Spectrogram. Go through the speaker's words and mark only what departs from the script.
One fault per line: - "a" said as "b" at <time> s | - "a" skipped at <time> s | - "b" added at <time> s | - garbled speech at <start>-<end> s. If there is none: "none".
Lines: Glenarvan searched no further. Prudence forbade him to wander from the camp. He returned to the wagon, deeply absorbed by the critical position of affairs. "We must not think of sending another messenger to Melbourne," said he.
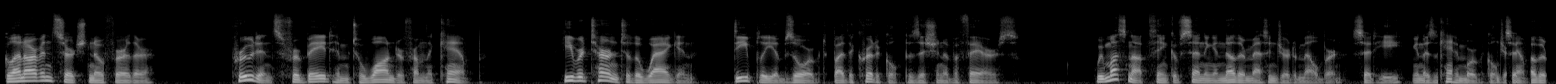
- garbled speech at 14.1-15.5 s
